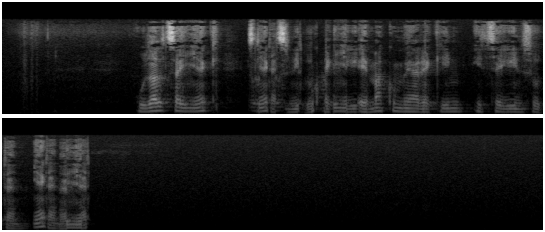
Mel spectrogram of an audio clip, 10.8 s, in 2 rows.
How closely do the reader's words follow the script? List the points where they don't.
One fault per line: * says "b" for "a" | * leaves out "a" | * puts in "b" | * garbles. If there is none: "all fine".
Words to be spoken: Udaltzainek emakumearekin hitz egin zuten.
* garbles
* garbles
